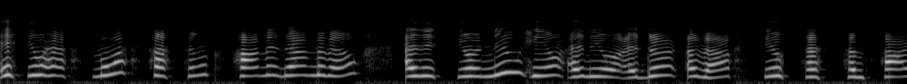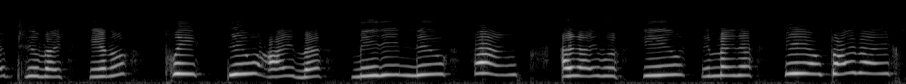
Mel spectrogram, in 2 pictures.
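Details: Dysarthria in a woman with cerebral palsy affecting her body muscles, including those of the mouth, making talking effortful.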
